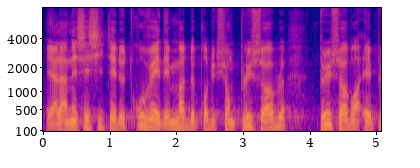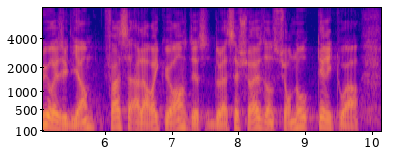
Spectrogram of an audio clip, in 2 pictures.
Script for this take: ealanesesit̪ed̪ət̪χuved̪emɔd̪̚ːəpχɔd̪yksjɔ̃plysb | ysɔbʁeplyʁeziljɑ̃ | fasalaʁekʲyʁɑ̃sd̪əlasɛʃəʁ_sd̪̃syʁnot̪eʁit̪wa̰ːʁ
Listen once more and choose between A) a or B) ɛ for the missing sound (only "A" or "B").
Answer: B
